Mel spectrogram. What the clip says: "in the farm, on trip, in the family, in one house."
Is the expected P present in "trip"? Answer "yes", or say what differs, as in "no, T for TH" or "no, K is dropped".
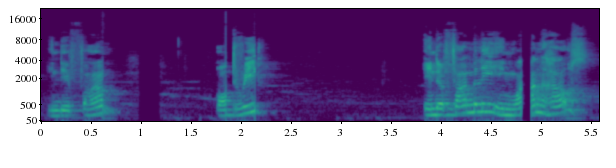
no, P is dropped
